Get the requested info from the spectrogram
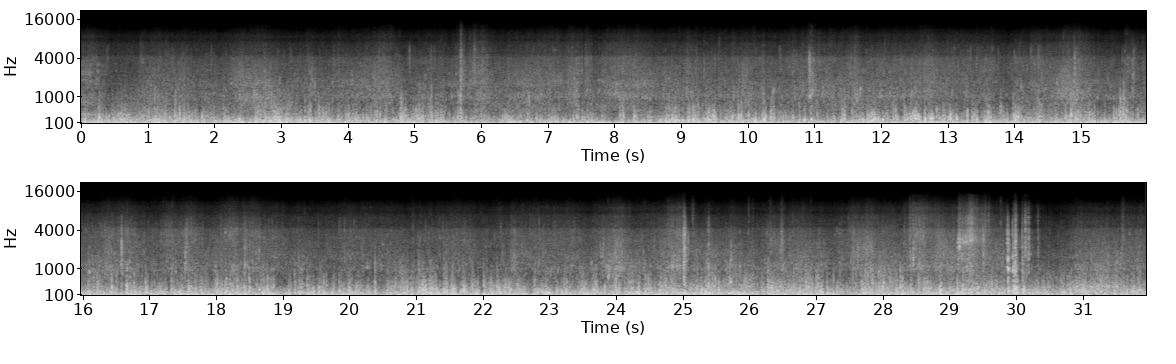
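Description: Wind buffeting the microphone, a steady low rumble, with a few scattered light knocks and clicks.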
